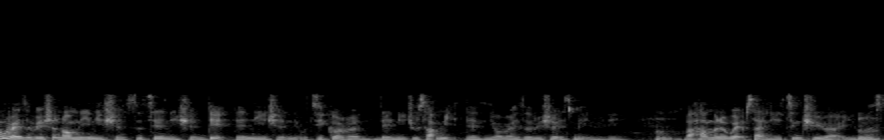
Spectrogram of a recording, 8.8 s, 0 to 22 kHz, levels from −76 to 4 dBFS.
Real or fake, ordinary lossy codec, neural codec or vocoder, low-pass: fake; none; vocoder, 22.05 kHz, 80 mel bands, HiFi-GAN; 7.2 kHz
